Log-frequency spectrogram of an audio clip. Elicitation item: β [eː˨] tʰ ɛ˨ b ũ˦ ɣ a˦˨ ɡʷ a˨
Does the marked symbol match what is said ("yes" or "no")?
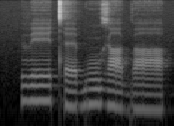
no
